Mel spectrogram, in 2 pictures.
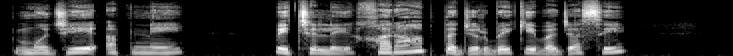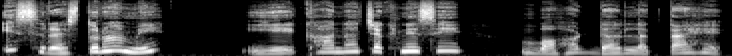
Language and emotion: Urdu, fearful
